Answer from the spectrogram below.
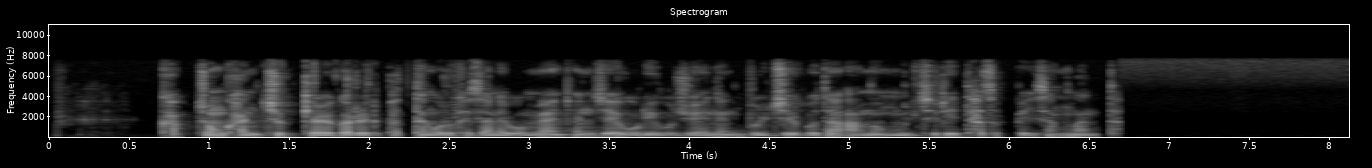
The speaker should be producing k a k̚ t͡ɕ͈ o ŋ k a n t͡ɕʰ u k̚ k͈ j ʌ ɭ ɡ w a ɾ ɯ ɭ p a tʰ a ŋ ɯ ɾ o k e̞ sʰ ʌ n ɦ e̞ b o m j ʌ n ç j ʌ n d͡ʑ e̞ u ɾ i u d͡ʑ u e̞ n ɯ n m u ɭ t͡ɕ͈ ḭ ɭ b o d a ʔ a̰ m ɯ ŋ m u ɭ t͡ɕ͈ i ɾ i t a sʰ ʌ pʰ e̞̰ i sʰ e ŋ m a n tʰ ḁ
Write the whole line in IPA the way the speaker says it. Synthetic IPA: k a k̚ t͡ɕ͈ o ŋ k a n t͡ɕʰ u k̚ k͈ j ʌ ɭ ɡ w a ɾ ɯ ɭ p a tʰ a ŋ ɯ ɾ o k e̞ sʰ a n ɦ e̞ b o m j ʌ n ç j ʌ n d͡ʑ e̞ u ɾ i u d͡ʑ u e̞ n ɯ n m u ɭ t͡ɕ͈ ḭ ɭ b o d a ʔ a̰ m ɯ ŋ m u ɭ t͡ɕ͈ i ɾ i t a sʰ ʌ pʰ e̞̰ i sʰ a ŋ m a n tʰ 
